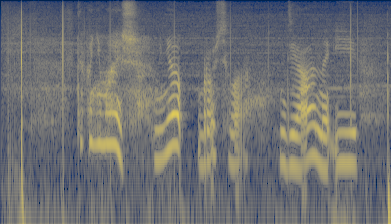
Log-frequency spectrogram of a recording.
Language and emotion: Russian, sad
